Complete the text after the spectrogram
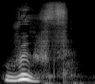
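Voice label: "roof", British English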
